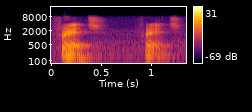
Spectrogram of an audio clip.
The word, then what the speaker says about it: fridge: Bunun okunuşuna dikkat edin. Okunuşunda hafif zorlanabilirsiniz. Fridge. Yani şunu okumuyorsunuz gibi aslında. Şurada G harfi, değil mi?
